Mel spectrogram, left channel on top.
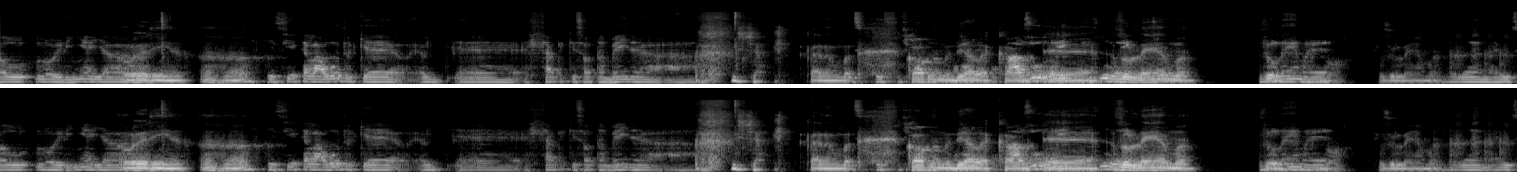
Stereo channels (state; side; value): normal; both; correlation 0.65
